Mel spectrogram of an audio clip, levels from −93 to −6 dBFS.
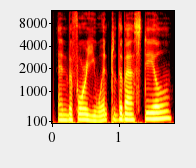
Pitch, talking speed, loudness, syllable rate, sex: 165 Hz, 230 wpm, -17 LUFS, 6.6 syllables/s, female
